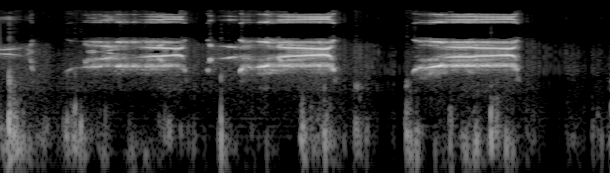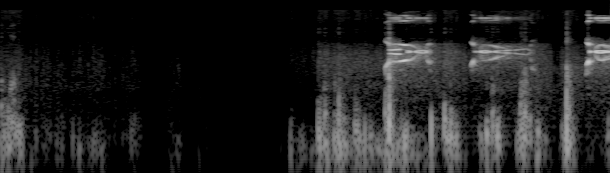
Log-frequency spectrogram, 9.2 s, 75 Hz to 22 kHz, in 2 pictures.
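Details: Ospreys, a family at the nest at Port Lincoln, Australia, recorded 3 December 2021: bursts of high, harmonic whistled call notes in short runs, with pauses between, over low thumping and rumbling background noise.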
